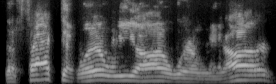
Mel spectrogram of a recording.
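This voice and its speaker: An enthusiastic man with a St. talks in a deliberate, unhurried way, his pitch sitting a bit high. He sounds like a bar owner rallying fans in a casual chat. The sound is dry and close, with faint music underneath. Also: lively intonation, no echo, rough recording. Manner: enthusiastic, hyped-up booster. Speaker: bar owner and podcast host. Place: indoors at a bar.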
